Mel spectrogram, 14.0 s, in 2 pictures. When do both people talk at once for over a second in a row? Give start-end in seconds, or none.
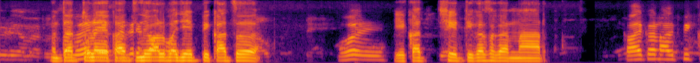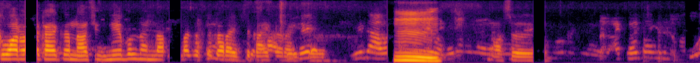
0.6-1.9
